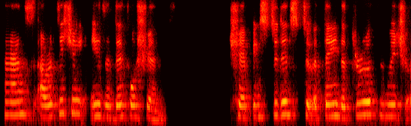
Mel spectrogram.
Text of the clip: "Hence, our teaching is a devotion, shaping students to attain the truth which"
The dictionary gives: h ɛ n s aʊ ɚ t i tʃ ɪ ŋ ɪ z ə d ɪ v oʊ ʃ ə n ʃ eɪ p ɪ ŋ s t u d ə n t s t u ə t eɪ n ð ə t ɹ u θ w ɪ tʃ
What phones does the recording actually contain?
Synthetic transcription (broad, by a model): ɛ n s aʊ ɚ t i tʃ ɪ ŋ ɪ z ə d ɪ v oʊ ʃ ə n ʃ eɪ p ɪ ŋ s t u d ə n t s t u ə t eɪ n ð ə t ɹ u θ w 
